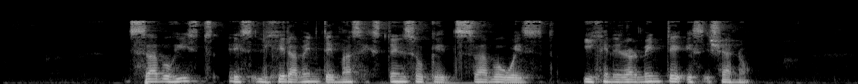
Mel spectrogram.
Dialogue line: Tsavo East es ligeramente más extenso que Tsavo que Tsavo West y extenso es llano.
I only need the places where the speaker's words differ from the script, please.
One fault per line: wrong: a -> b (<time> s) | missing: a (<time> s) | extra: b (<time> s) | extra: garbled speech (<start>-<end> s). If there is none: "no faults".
missing: que Tsavo (5.0 s)
wrong: extenso -> generalmente (5.9 s)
